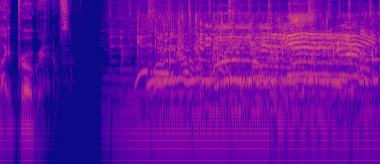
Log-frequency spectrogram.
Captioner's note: cheers and applause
